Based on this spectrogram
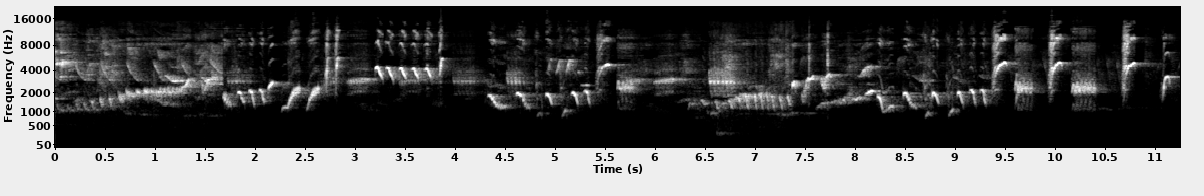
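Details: White-rumped shama singing vigorously, with loud, varied phrases of sharp chips, quick rising slurs and short trills packed closely together, sometimes broken by brief pauses.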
